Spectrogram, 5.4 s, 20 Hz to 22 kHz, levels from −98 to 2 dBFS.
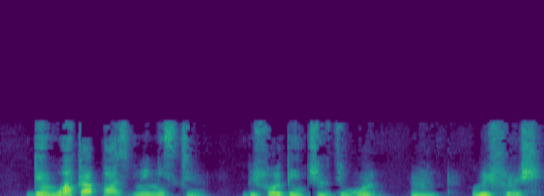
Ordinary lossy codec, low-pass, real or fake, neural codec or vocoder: MP3, 32 kbps; 10.8 kHz; fake; codec, 44.1 kHz, 1.7 kbps, Pupu-Codec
